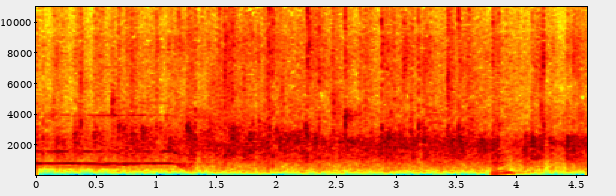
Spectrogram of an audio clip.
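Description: A crowd at a live show breaks into sustained applause for the person doing the sound, dense and steady clapping at a loud, even level throughout, with a brief tonal whine fading early on and a short low thump near the end.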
